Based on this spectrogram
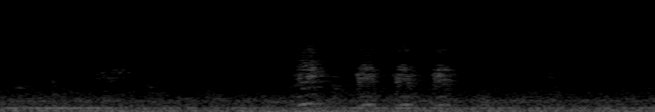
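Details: Fifty-day-old Cayuga ducks on a patio calling for their owner, who is indoors: a quick burst of about four harsh, nasal quacks in the middle, over steady low background rumble.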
